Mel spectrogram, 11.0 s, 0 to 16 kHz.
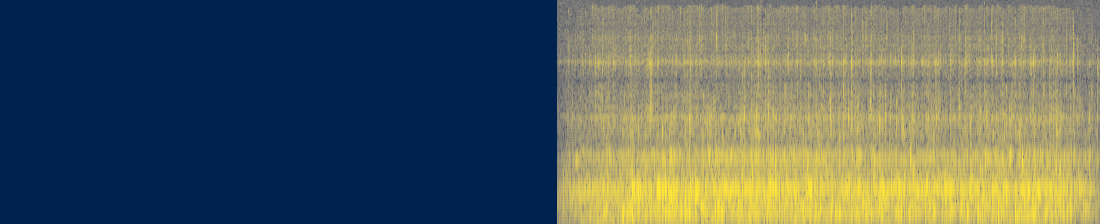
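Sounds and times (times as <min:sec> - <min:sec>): crackle of small clicks: 0:05.6 - 0:11.0.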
